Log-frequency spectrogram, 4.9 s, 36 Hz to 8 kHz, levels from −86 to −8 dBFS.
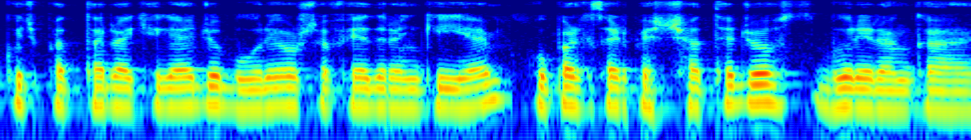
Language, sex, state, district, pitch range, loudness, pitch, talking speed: Hindi, female, Bihar, Purnia, 130-145 Hz, -33 LUFS, 135 Hz, 285 wpm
